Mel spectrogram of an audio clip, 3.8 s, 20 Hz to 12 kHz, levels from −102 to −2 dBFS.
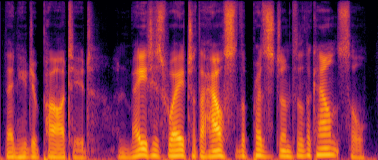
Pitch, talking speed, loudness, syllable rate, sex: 100 Hz, 255 wpm, -21 LUFS, 6.3 syllables/s, male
